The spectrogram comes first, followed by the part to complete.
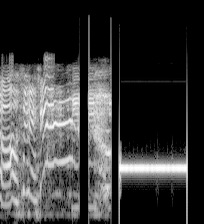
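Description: A high-pitched voice talking, cut off short, then one steady edit bleep, a flat single-pitch beep a little under a second long, the kind laid over a word to censor it.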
